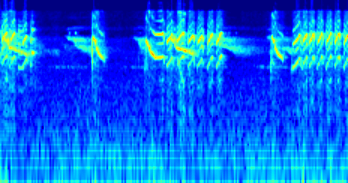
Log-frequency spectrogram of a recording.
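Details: Female white-eye lure call, a short chattering burst, thin downward whistles, then quick high trills of evenly spaced notes.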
